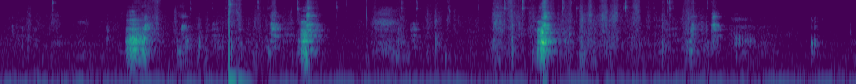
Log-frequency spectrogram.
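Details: Indoor pet dog reacting to a hair clip being opened and closed, giving short, harsh bark bursts at irregular intervals with quieter growly sounds between them, in a small room.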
